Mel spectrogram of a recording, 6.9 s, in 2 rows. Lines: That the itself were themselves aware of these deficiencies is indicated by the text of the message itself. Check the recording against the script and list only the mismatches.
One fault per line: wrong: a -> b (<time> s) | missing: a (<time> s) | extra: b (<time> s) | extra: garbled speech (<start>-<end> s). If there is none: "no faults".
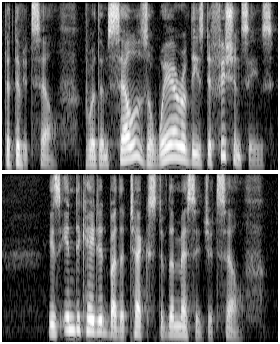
no faults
